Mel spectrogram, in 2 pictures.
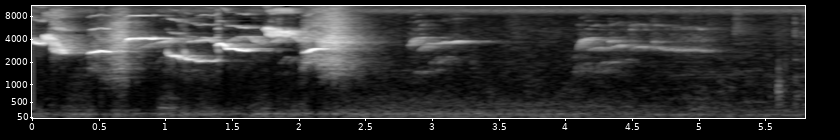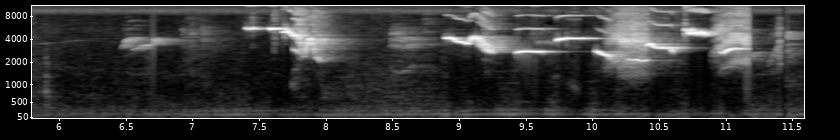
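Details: Morning lure song of an Oriental magpie-robin, used to make rivals reply: rich whistled and grating phrases in bursts at the start and end, with a quieter stretch of soft, drawn-out whistles in between; a faint constant high tone underneath.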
